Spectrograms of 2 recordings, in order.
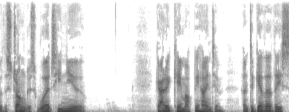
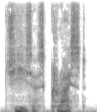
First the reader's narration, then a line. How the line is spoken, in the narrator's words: he whispered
